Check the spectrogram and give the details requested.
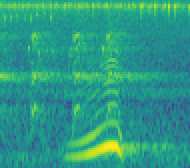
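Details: Great grey owl; contact call; keeping in contact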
